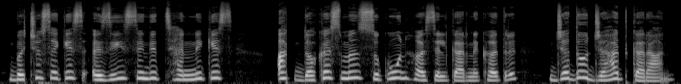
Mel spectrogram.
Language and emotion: Kashmiri, sad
